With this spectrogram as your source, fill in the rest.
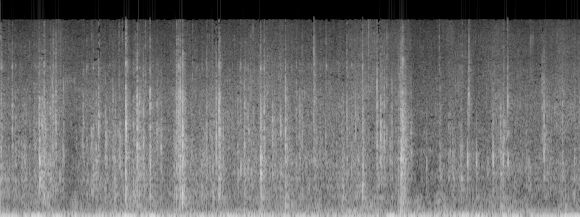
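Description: Gloved hands scrub and press sponges over the keycaps of a black plastic gaming keyboard lying on a desk. The keys give off a steady run of quick, light clicks mixed with soft rubbing and crinkling, with a low hum underneath.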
